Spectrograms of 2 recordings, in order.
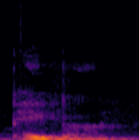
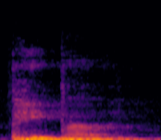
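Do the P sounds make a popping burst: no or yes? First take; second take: no; yes. First: The P sounds are soft without a burst. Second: The P sounds pop with a strong burst. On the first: The speaker calls it right. "It has to be paper. You hear the difference? It's not that I'm saying it any louder" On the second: The speaker calls it wrong. "if I go paper, they have to redo it"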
